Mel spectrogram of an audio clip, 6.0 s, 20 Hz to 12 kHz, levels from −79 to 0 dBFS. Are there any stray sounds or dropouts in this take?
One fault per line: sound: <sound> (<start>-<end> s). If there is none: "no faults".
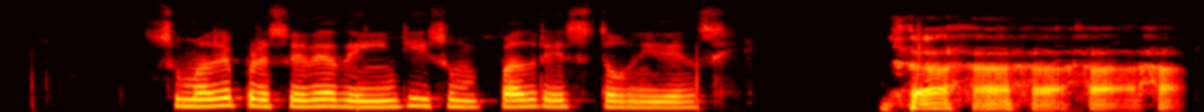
sound: laugh (4.4-5.9 s)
